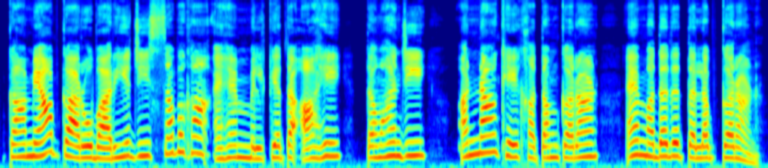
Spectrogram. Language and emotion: Sindhi, neutral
